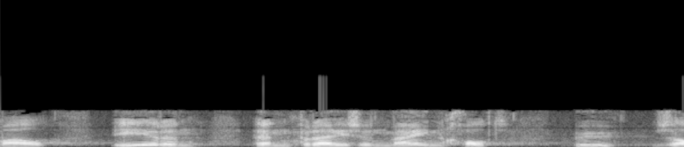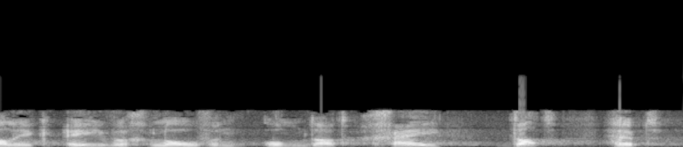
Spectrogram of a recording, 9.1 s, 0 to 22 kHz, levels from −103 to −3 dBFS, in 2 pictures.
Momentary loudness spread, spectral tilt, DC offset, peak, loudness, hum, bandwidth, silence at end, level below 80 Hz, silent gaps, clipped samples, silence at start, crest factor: 15 LU; -6 dB/octave; under 0.1%; 0 dBFS; -17 LUFS; none; 6.8 kHz; 0.15 s; -68 dBFS; none; under 0.1%; 0 s; 18 dB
